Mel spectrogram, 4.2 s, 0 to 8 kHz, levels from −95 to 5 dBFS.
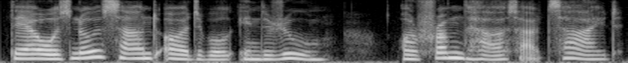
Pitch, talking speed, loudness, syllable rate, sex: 215 Hz, 185 wpm, -17 LUFS, 5.5 syllables/s, female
